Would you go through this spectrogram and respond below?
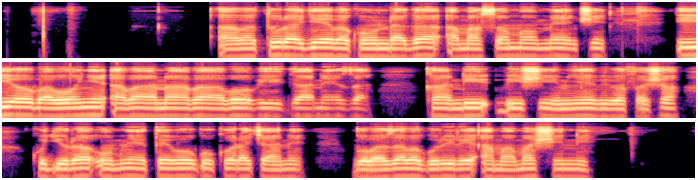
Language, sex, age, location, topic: Kinyarwanda, male, 25-35, Musanze, education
